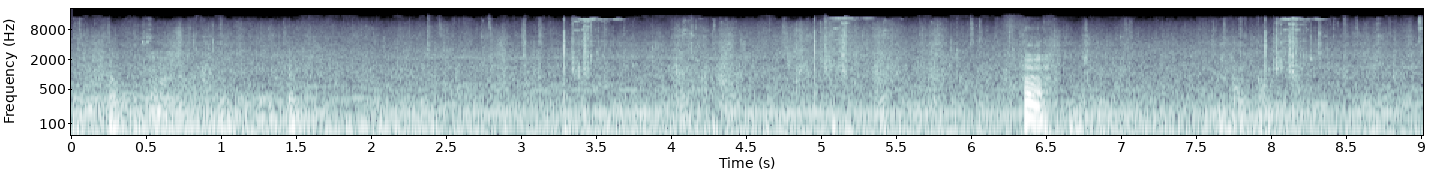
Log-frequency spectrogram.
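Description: A young man speaks quietly into a close microphone.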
